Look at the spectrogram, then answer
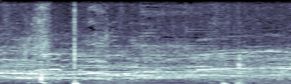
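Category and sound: crowd, crowd screaming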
